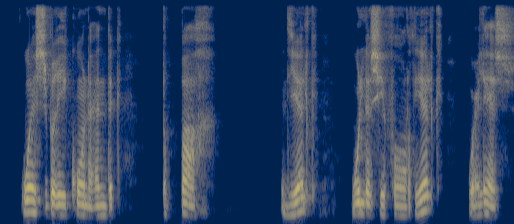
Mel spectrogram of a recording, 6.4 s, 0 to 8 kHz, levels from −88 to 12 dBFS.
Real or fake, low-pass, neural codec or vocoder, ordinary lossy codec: real; 7.2 kHz; none; none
